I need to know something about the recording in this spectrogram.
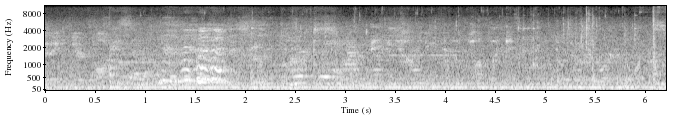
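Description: Liquid pours over ice cubes into a glass.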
